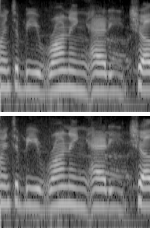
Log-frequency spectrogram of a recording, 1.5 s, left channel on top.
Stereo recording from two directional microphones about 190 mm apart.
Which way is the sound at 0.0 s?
5° left (ahead or behind).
